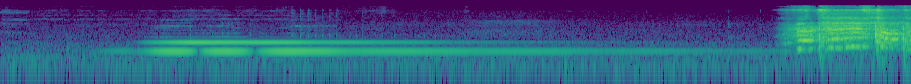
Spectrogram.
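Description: A wine glass rings with a steady, clear tone as a finger rubs its rim.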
